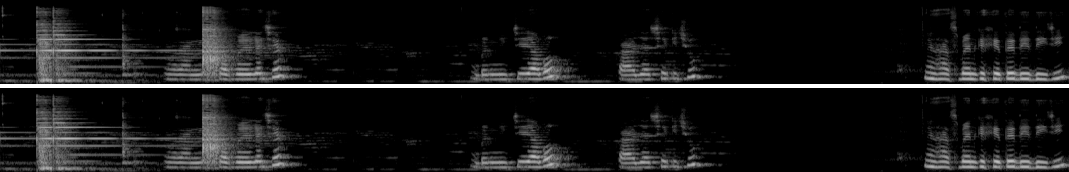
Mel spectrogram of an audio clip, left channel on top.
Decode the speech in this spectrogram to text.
রান্না সব হয়ে গেছে। এবার নিচে যাব, কাজ আছে কিছু। হাজব্যান্ডকে খেতে দিয়ে দিয়েছি,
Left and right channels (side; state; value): both; identical; correlation 1.00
